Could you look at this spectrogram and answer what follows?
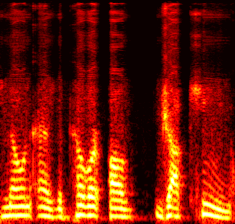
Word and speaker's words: Jachin: This pillar is known as the pillar of Jachin, or sometimes pronounced Yakin.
